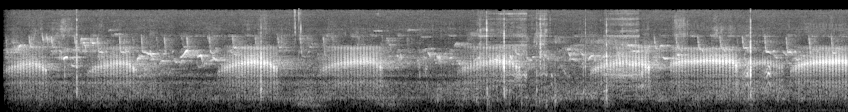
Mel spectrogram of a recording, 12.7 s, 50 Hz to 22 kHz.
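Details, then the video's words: Green frogs (Pelophylax sp.) calling at ponds in the Drage valley on 25 May 2023: rough, pulsed croaks rising and falling, repeated in bursts roughly every one to two seconds, several animals overlapping in a steady chorus. "SALIENTISA Pelophylax sp. ZELENA ŽABA"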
